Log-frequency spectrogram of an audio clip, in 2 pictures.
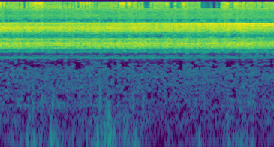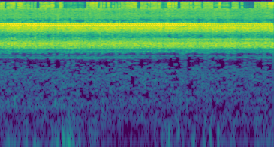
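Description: Loud, steady insect chorus of high, shrill buzzing bands that drone on without pause.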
